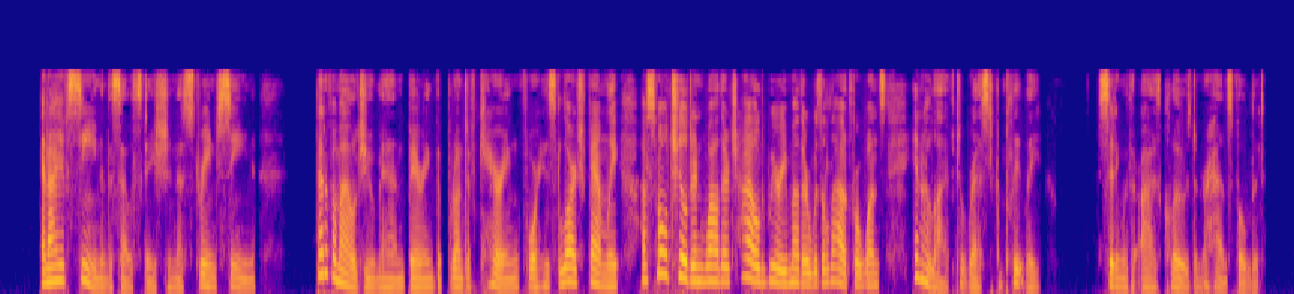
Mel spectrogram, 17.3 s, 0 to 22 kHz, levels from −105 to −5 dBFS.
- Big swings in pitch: Yes, wide, 8.5 semitones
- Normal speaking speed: Yes, average, 185 wpm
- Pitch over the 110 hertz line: Yes, medium, 140 Hz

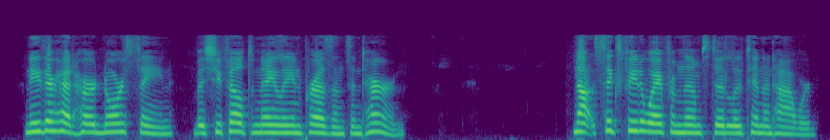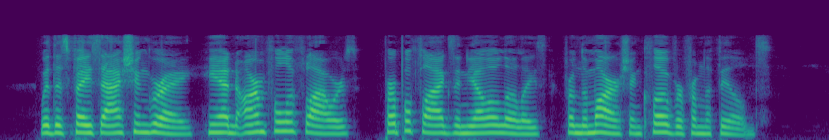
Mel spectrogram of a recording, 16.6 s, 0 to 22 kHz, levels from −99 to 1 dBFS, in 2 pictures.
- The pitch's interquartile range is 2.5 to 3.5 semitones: Yes, average, 2.8 semitones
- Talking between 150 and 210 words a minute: Yes, average, 165 wpm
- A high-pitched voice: Yes, high, 215 Hz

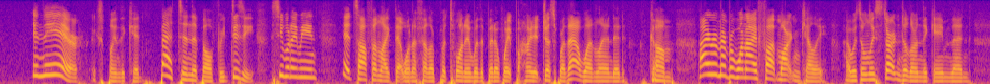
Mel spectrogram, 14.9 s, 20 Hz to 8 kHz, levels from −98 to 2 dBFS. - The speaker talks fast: Yes, fast, 220 wpm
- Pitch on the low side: No, medium, 165 Hz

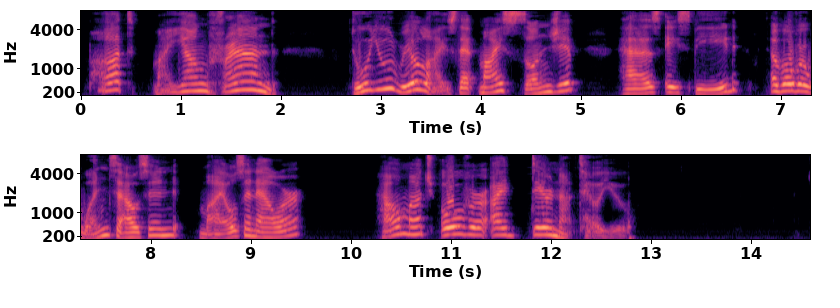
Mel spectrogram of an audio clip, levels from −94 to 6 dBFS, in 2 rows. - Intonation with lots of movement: Yes, wide, 5.9 semitones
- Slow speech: Yes, slow, 120 wpm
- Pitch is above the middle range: Yes, high, 230 Hz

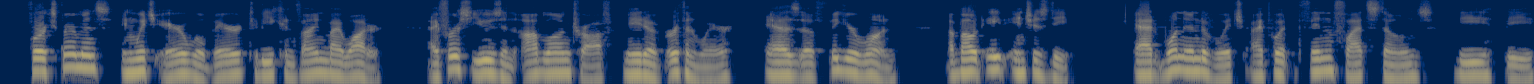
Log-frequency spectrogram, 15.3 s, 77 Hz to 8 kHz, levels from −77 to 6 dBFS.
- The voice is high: No, low, 135 Hz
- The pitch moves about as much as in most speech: Yes, average, 3.5 semitones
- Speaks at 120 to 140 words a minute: No, average, 165 wpm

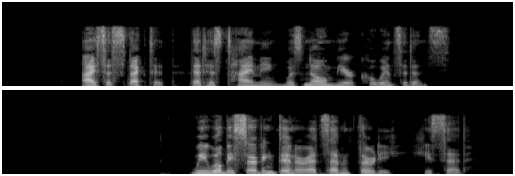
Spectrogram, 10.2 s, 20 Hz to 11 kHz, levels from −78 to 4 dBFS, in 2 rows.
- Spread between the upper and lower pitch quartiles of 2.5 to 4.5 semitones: No, average, 5.2 semitones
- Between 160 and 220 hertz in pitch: Yes, high, 190 Hz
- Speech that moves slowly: Yes, slow, 110 wpm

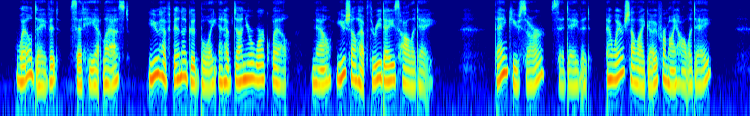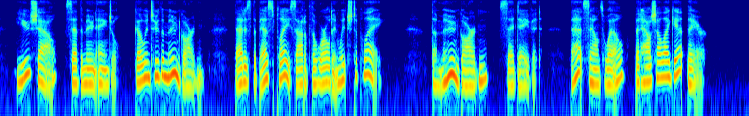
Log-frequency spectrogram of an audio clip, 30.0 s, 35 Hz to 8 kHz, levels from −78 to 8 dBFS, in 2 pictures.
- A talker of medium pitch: Yes, medium, 175 Hz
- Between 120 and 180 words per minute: Yes, average, 160 wpm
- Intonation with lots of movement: No, average, 5.0 semitones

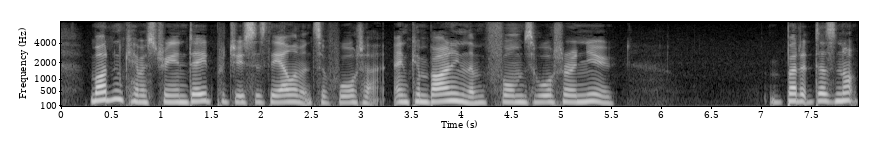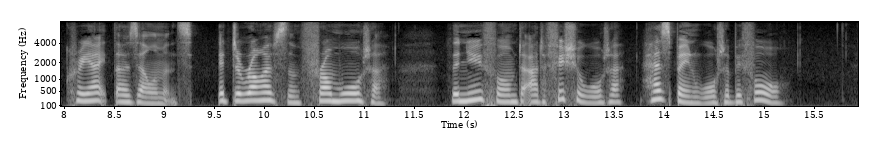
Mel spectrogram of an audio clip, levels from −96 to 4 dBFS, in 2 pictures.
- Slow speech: Yes, slow, 130 wpm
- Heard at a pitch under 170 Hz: No, high, 190 Hz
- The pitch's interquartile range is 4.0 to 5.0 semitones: No, average, 3.0 semitones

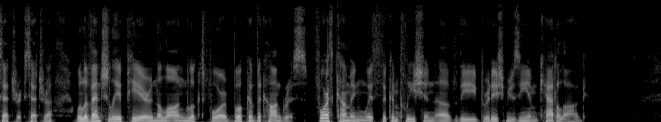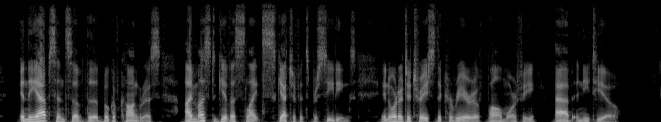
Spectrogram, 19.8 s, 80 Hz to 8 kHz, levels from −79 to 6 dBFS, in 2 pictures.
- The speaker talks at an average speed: Yes, average, 155 wpm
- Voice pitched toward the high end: No, low, 105 Hz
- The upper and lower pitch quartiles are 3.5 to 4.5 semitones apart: No, average, 5.3 semitones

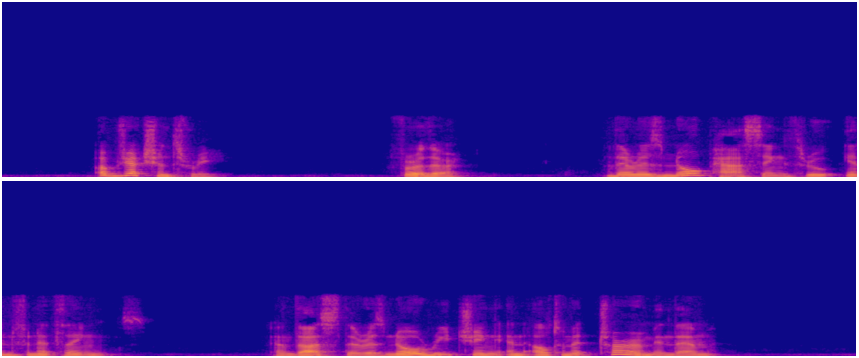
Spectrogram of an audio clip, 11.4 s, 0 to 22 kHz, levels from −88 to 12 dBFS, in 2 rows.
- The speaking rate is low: Yes, slow, 110 wpm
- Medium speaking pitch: Yes, medium, 160 Hz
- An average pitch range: No, wide, 6.9 semitones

